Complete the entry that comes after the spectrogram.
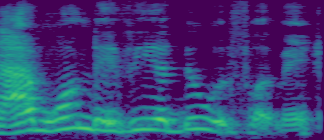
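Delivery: quiet, fast, doubtful murmur, mocking; mock doubtful believer. Preacher mimicking a doubter in the pews, soft quick mock mumble. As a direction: toss off a doubter's thought quickly and softly. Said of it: "part of you be saying".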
